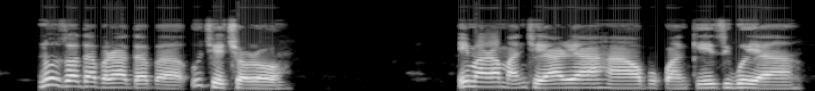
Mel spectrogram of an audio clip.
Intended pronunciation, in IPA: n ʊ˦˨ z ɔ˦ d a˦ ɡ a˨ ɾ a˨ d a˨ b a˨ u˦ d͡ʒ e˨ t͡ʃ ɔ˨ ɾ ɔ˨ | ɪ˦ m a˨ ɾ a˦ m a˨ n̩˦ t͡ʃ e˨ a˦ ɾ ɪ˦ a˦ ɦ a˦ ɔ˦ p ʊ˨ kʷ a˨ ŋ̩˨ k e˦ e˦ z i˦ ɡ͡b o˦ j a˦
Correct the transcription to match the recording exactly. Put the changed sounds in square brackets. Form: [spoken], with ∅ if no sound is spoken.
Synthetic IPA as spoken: n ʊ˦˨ z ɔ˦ d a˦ [b] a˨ ɾ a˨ d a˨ b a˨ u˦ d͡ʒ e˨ t͡ʃ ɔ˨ ɾ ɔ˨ | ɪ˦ m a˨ ɾ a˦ m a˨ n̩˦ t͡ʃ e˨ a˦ ɾ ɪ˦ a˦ ɦ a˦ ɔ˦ [b] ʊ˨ kʷ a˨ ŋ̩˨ k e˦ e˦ z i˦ ɡ͡b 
